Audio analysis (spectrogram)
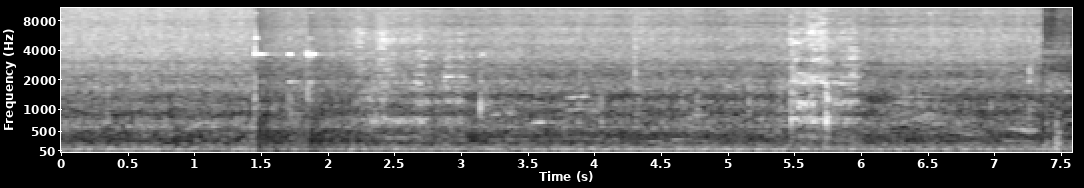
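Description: Sliced potatoes sizzle and hiss in hot oil in a pan during an outdoor village cook-up, with steady frying noise and a few sharp clinks as a utensil stirs them.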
